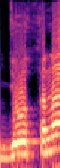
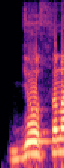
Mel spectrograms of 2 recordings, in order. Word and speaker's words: ज्योत्सना: ज्योत्सना इस प्रकार का गलत है। इसका शुद्ध उच्चारण होगा ज्योत्सना यानी कि आधा त और आधा स रहता है।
